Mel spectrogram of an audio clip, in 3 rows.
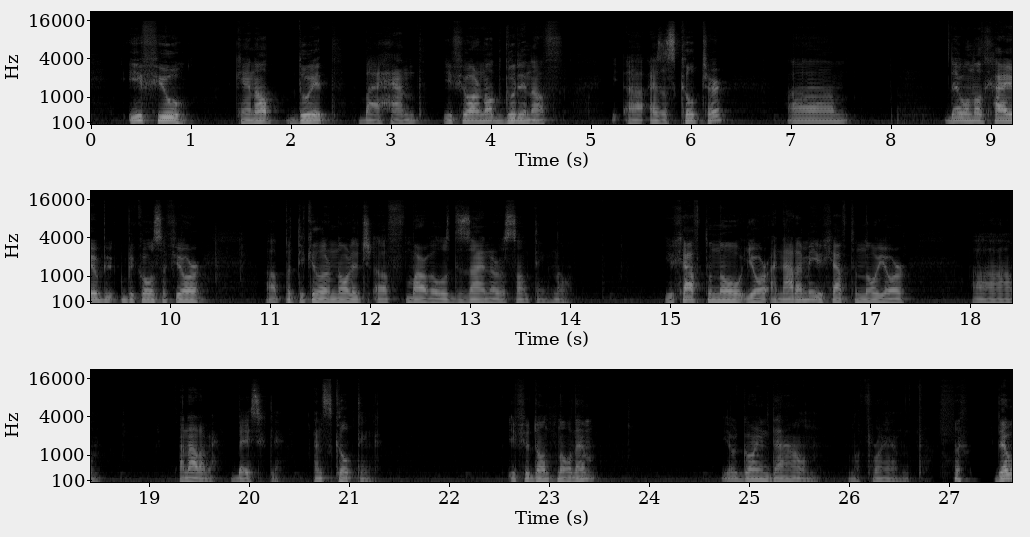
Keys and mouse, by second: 10.3 1, 14.9-27.6 ctrl+drag.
